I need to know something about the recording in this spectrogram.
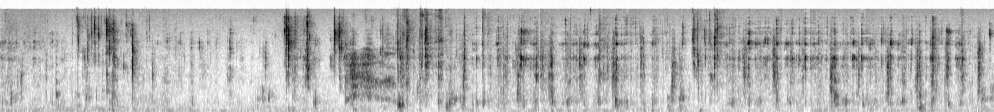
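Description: Close-miked chewing of a mouthful of instant noodles: a steady, irregular run of soft wet smacks and small crunches.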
